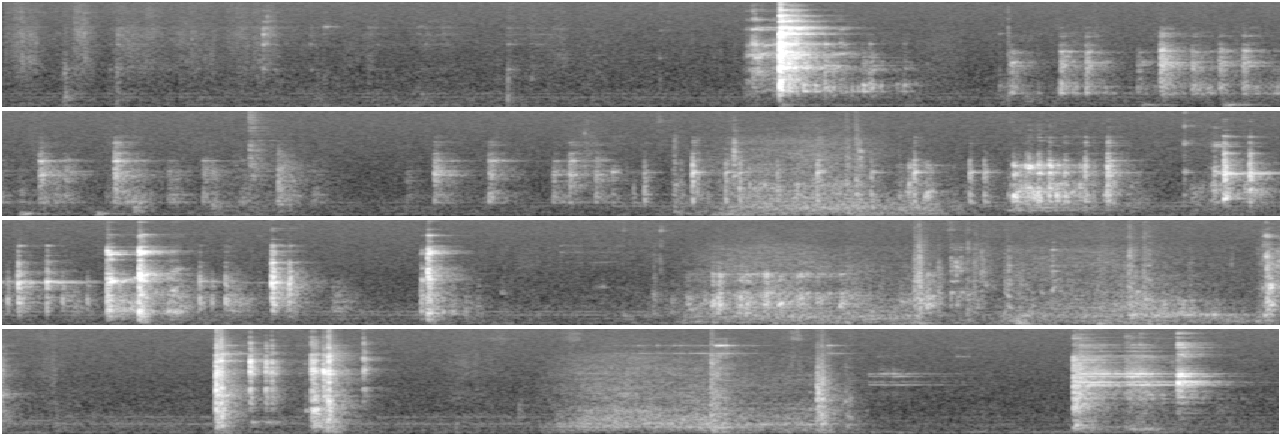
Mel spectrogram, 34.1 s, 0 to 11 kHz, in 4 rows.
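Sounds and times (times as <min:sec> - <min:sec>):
dishes and glassware clinking: 0:29.3 - 0:31.8, 0:32.7 - 0:33.8.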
